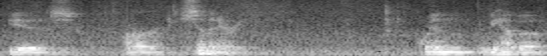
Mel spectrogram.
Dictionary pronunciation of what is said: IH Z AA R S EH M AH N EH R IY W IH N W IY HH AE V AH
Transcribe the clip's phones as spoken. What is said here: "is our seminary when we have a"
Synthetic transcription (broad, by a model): IH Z AA R S EH M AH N EH R IY W IH N W IY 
